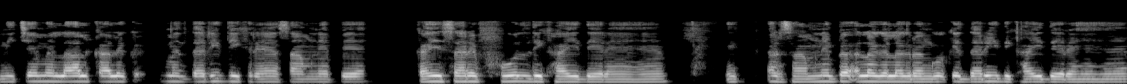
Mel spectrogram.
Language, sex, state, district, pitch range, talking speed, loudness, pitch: Hindi, male, Bihar, Jamui, 125-130 Hz, 165 wpm, -17 LUFS, 130 Hz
